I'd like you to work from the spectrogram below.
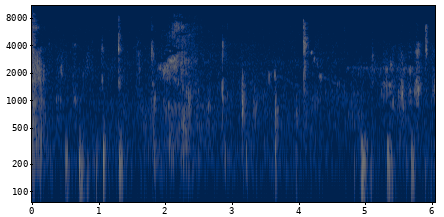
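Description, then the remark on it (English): A puppy gnaws on a bone, making irregular crunchy scrapes and clicks with brief pauses between bites, fairly quiet and with no talking. “The pup has discovered another bone to gnaw on.”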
